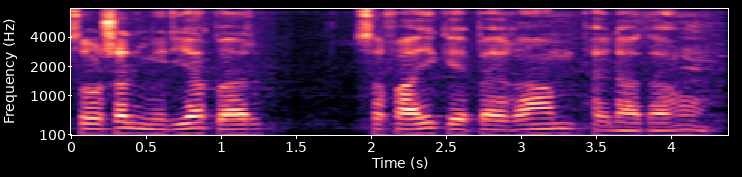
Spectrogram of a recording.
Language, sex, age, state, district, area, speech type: Urdu, male, 45-60, Bihar, Gaya, urban, spontaneous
